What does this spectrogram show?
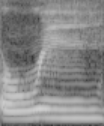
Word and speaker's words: reunion: Mais non, ça, d'abord, comment prononce-t-on ce mot? C'est pas facile, c'est pas évident du tout. Ce mot, c'est a reunion.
